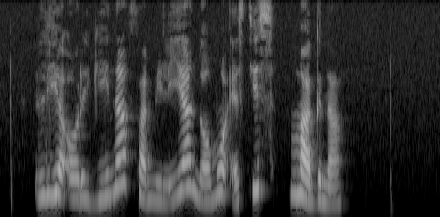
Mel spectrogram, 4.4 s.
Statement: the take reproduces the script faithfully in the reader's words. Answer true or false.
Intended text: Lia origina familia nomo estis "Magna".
true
